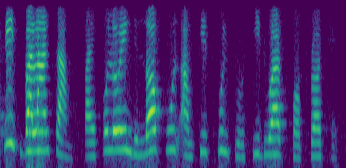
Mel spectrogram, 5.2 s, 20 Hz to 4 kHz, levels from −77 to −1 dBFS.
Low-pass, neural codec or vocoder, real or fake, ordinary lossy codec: 3.6 kHz; none; real; none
